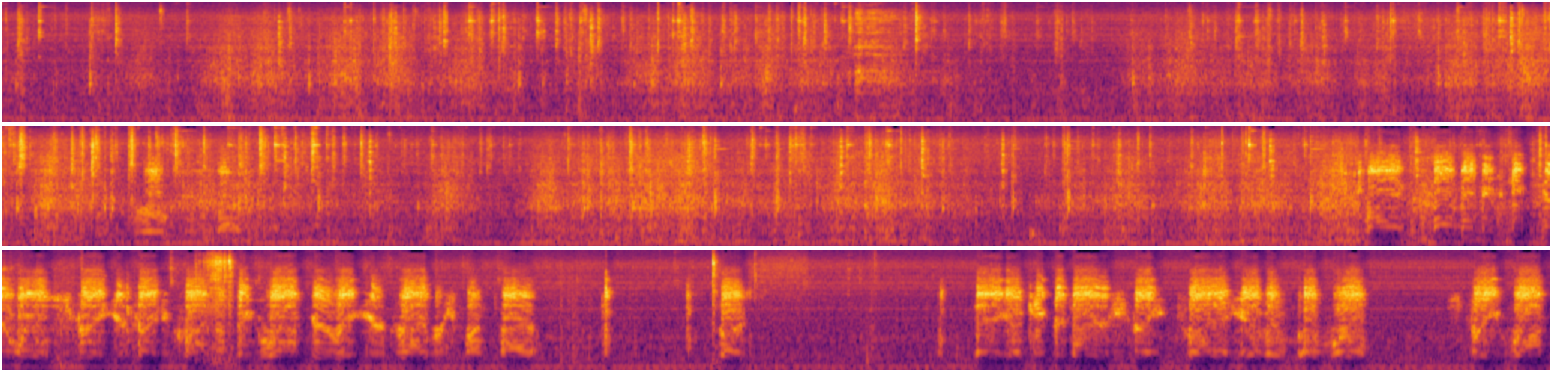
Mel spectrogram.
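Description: Cab of an off-road vehicle crawling over a rocky trail: a low, steady engine drone with frequent knocks and rattles as the tyres go over rock. About two-thirds of the way through the drone falls back and indistinct voices take over.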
